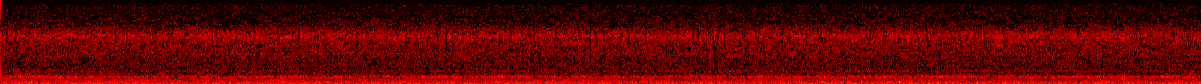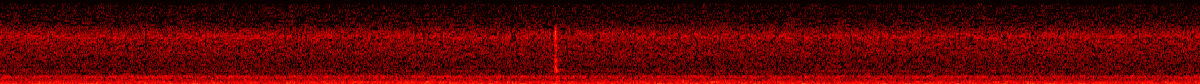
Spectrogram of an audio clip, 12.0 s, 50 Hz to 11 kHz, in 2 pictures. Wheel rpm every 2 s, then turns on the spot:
0, 0, 0, 0, 0, 0.
none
